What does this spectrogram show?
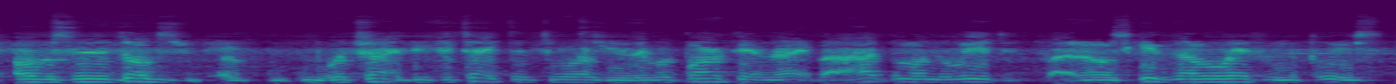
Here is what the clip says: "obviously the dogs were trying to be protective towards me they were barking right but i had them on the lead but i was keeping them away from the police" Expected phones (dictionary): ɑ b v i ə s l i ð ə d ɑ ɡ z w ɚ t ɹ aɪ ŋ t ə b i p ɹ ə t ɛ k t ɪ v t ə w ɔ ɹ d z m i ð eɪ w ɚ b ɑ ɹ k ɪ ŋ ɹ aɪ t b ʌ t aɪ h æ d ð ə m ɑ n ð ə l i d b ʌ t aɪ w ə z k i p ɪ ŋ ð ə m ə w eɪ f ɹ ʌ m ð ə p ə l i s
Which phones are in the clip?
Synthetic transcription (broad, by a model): ɑ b v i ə s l i ð ə d ɑ ɡ z w ɚ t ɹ aɪ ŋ t ə b i p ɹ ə t ɛ k t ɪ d t ə w ɔ ɹ d z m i ð eɪ w ɚ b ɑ ɹ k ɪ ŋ ɹ aɪ t b ʌ t aɪ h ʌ d ð ə m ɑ n ð ə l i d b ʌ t aɪ w ə z k i p ɪ ŋ ð ə m ə w eɪ f ɹ ʌ m ð ə p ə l i s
